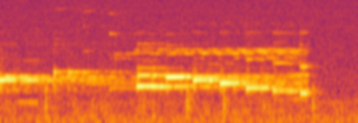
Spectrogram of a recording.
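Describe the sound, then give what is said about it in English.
A cell phone ringtone playing a short electronic melody with no voices over it. A quieter phrase gives way to a louder, brighter one, and then the tune cuts off abruptly. “sorry for the phone call on my cell phone”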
